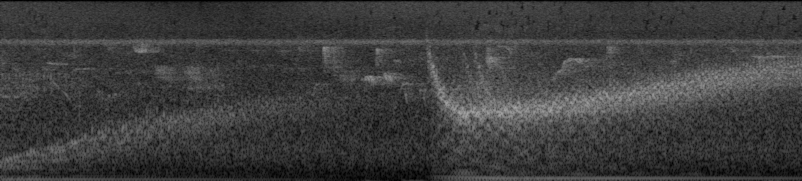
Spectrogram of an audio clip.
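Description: Electronic acid/trance music: a synthesizer pitch glide rising slowly over a sustained low bass drone. Just before four seconds the drone drops out briefly, then returns under a second sweep that swoops down sharply and climbs again, with faint short chirps above.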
